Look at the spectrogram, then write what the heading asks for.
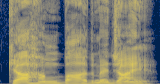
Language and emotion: Urdu, neutral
